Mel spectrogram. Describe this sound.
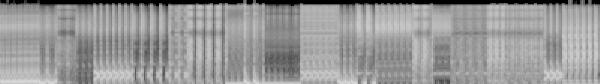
Bend a drumsample of mine!
This is one of my glitch sounds! please tell me what you'll use it for :D
android, art, artificial, bit, command, computer, console, cyborg, databending, droid, drum, error, experiment, failure, game, Glitch, machine, rgb, robot, robotic, space, spaceship, system, virus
